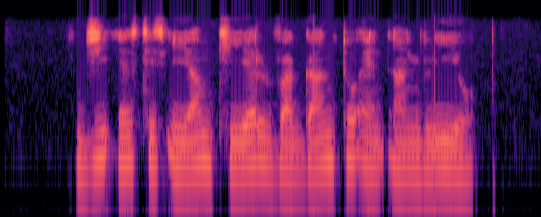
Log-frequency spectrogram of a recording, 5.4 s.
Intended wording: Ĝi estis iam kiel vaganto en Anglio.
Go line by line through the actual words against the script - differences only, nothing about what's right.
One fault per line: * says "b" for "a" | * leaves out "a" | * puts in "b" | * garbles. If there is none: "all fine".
all fine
